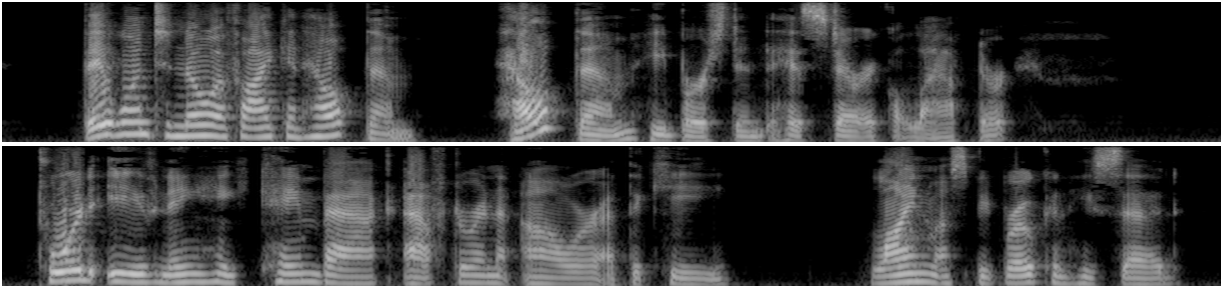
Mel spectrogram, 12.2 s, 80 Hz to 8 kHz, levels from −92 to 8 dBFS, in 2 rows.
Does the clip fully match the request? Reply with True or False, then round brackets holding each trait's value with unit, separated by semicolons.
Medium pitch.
True (155 Hz)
